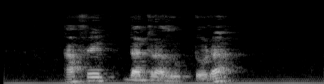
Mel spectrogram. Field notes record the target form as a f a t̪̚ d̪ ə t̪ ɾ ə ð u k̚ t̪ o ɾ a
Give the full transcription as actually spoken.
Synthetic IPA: a f e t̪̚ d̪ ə t̪ ɾ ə ð u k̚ t̪ o ɾ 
